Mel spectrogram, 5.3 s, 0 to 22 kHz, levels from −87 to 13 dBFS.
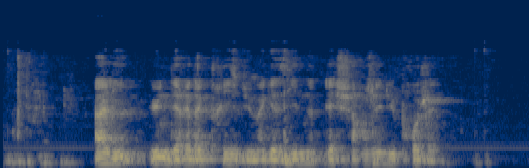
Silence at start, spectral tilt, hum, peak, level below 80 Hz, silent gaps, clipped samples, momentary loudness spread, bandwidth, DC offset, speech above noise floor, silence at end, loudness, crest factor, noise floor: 0.05 s; -6 dB/octave; none; -6 dBFS; -60 dBFS; none; under 0.1%; 16 LU; 7.6 kHz; under 0.1%; 32 dB; 0.4 s; -27 LUFS; 22 dB; -58 dBFS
